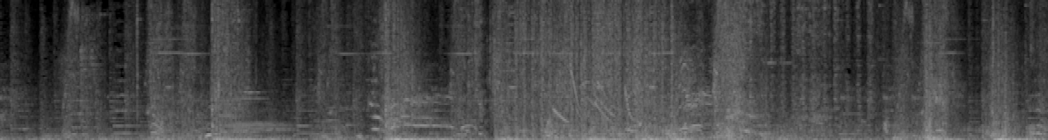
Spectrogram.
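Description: Animated fight-scene soundtrack: several crashes and whooshes from the fight sound effects, spread through the stretch, over background music.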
